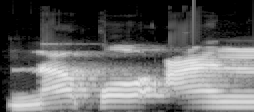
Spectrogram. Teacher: قاف یہ بھی حروف قلقلہ میں سے ہے اور اس لیے اس کو ظاہر کر کے پڑھا جا رہا ہے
